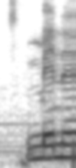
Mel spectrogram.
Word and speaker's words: Manna: You feel me, Manna? Exactly. Manna, am I saying it right? Manna, that's right.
